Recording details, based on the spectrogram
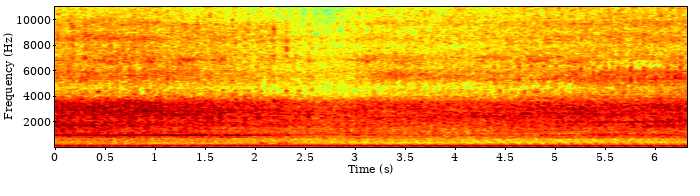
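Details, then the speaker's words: Abandoned 1968 Ford XL with failing carburetor and poor fuel supply, idle mixture unadjusted, idle screw broken: steady idle with light, even tapping about four per second; source unclear, possibly water pump. "What is that sound? Maybe water pump. I hear a little tapping here."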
